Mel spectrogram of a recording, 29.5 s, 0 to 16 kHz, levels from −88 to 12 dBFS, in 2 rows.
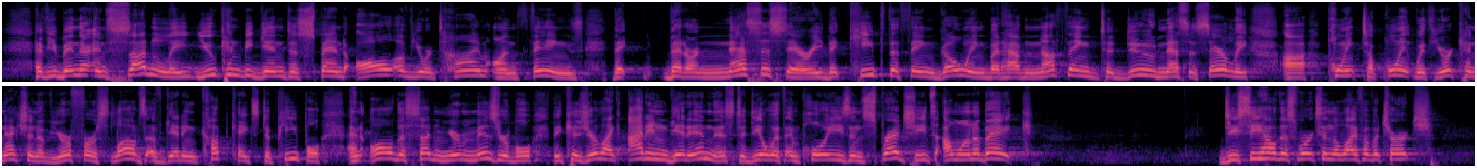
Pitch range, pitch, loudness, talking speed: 180-240 Hz, 210 Hz, -30 LUFS, 175 wpm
